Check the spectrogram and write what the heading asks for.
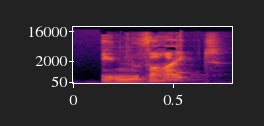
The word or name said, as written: invite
